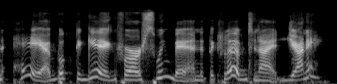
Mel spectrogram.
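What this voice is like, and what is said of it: Old-time swing era accent. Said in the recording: “your swing time accent”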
